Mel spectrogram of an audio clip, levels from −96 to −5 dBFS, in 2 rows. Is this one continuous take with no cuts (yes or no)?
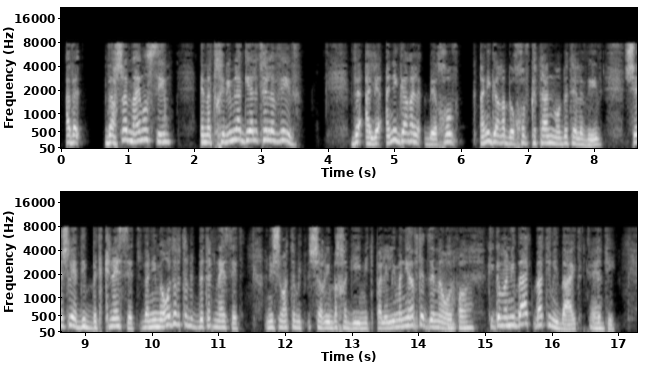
yes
